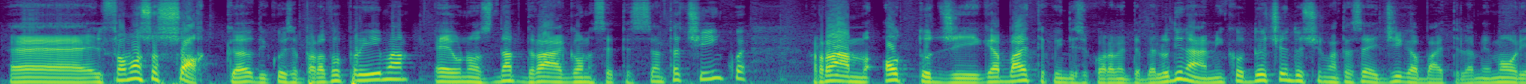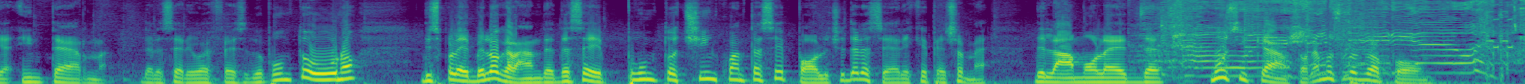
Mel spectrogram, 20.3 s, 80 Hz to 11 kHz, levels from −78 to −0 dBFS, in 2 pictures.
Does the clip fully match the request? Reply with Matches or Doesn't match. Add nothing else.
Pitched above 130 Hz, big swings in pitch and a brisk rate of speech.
Doesn't match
